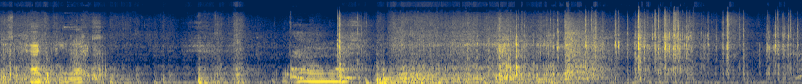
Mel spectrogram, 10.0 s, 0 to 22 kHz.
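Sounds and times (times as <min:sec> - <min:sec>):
packaging crinkling and rustling: 0:04.7 - 0:10.0.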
